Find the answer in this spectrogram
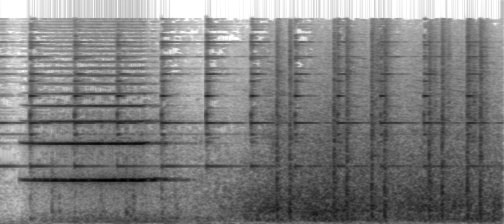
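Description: Train horn sounding one long blast of about two seconds, then a train passing close by with a rumble and repeated wheel clicks.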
